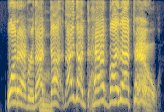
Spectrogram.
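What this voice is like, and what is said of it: Bad impression of a listener. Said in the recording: “that's a bad impression of you”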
